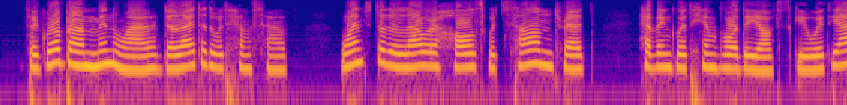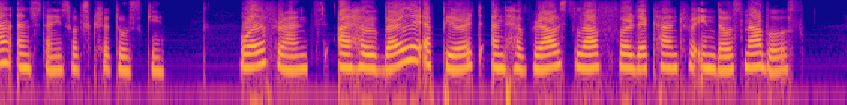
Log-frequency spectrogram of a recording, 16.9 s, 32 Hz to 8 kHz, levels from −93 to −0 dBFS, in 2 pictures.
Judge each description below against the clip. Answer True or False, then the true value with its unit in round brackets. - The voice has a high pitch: True (230 Hz)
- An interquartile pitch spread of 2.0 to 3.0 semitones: True (2.5 semitones)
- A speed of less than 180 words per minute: True (135 wpm)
